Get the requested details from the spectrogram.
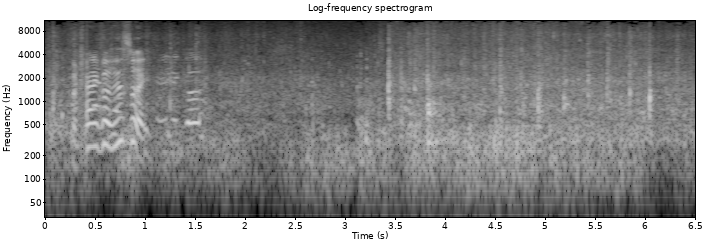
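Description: A pedal boat's pedals knock and creak as they turn.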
